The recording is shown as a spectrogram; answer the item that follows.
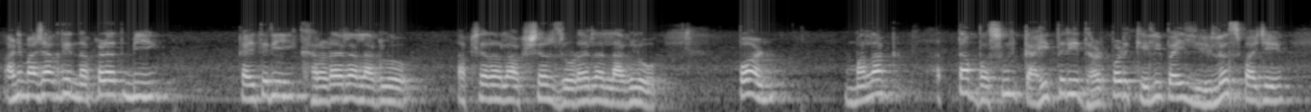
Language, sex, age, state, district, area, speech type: Marathi, male, 60+, Maharashtra, Pune, urban, spontaneous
